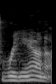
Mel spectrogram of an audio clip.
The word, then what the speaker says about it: Rihanna: didn't know Rihanna, and I believe it's pronounced Rihanna. I just watched like a whole bunch of clips with her pronouncing her own name, and it's Rihanna, but we all say Rihanna, or at least I always have, and a lot of people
